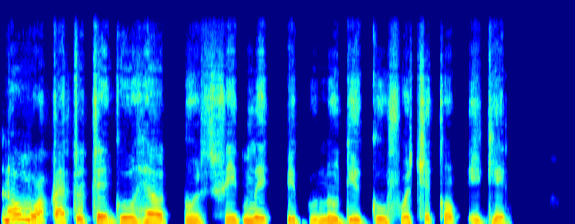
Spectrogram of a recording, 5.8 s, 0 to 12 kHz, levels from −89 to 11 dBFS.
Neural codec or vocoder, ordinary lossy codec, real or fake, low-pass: codec, 24 kHz, 1 kbps, SNAC; none; fake; 10.8 kHz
